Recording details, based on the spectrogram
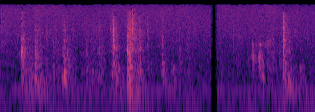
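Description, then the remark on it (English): A series of sharp clicks and rattles as a door is unlocked with a key and pushed open, with soft scraping and knocks spread over several seconds and no voices. “Open the door.”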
